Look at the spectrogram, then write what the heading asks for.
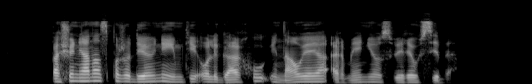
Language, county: Lithuanian, Vilnius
